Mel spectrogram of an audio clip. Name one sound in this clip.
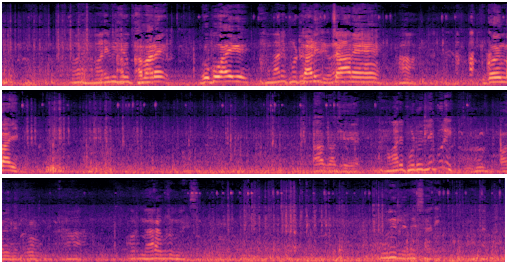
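A man talks with animation close by inside a car.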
